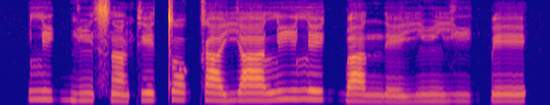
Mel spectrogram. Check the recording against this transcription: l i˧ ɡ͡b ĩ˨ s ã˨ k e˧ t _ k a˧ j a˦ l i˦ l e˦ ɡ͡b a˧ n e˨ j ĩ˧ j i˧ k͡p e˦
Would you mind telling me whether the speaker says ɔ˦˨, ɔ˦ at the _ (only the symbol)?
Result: ɔ˦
